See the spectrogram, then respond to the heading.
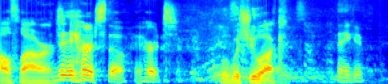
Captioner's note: audience laughing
